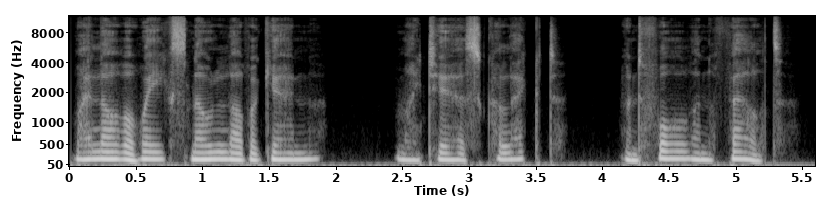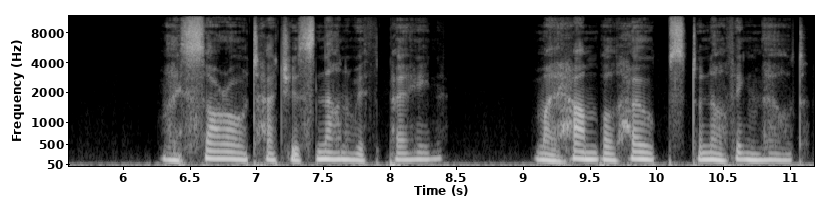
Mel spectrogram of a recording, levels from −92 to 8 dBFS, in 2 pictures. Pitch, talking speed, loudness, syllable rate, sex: 155 Hz, 130 wpm, -18 LUFS, 3.9 syllables/s, female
